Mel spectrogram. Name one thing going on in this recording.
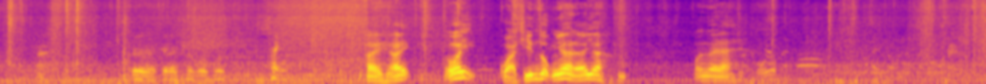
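Leaves and branches rustle as a man climbs through a tree.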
